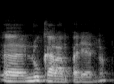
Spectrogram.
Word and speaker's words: Lampariello: suis lamparel avec la prononciation italienne c'est lampaliel et je suis italien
